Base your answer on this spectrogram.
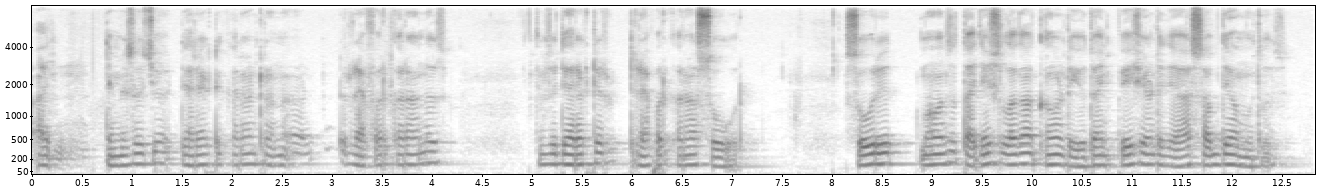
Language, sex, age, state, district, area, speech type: Kashmiri, male, 18-30, Jammu and Kashmir, Bandipora, rural, spontaneous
